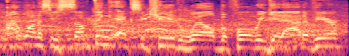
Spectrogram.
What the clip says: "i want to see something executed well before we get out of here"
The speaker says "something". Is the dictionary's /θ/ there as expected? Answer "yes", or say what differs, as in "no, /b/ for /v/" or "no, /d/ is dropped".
yes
